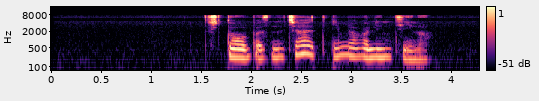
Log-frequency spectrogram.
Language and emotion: Russian, neutral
